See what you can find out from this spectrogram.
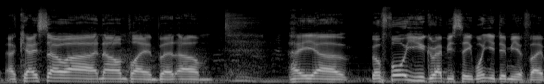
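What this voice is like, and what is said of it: Thick Australian accent. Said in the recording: “my accent has got thicker back to Australian”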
